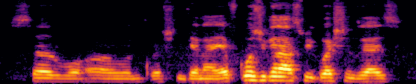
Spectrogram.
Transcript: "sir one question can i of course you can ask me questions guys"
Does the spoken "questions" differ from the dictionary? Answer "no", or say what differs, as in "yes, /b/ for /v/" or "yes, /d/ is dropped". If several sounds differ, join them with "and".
no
